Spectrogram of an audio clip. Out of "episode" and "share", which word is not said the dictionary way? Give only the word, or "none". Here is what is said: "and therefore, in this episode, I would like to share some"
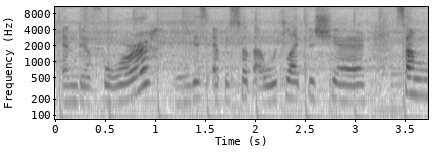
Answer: none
